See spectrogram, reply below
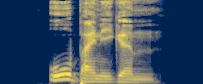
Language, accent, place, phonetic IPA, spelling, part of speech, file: German, Germany, Berlin, [ˈoːˌbaɪ̯nɪɡəm], o-beinigem, adjective, De-o-beinigem.ogg
- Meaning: strong dative masculine/neuter singular of o-beinig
